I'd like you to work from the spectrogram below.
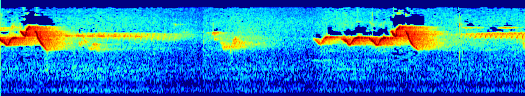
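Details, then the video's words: Two loud, high phrases from a Magnolia warbler, each a quick run of stepped, bouncing whistled notes ending in a sustained tone, the second beginning about three seconds in, over faint low noise. "Magnolia warbler Calling."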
